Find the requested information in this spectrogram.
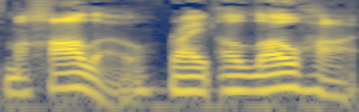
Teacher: It's very sonorous. It has these big open vowels. And that's because they'd be outdoors and they'd be speaking in the open air and the wind would be blowing.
